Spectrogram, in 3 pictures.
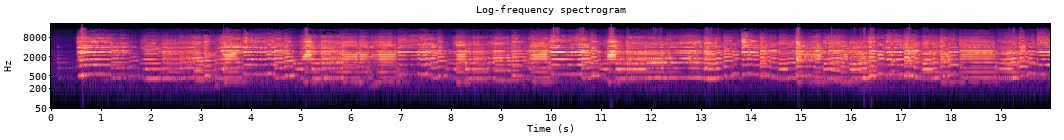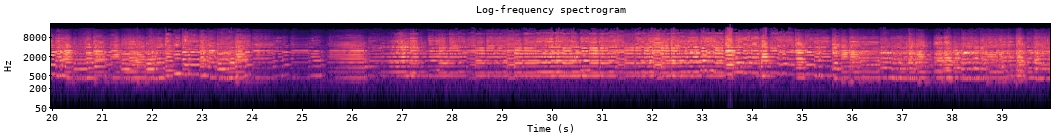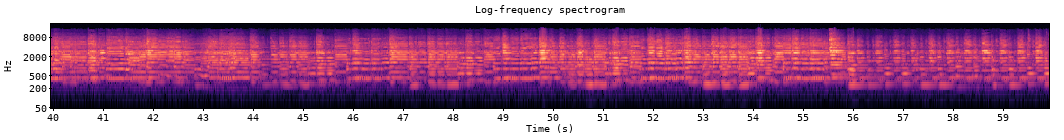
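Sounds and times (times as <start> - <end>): solo fiddle melody: 0.0 - 59.9.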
